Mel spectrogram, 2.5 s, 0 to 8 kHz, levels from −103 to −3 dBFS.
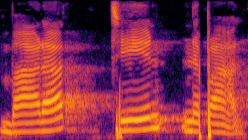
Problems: constant background noise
